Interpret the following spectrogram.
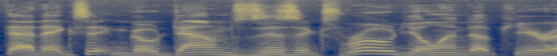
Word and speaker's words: Zzyzx: California has a town called Zzyzx, pronounced Zzyzx.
